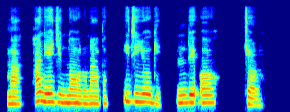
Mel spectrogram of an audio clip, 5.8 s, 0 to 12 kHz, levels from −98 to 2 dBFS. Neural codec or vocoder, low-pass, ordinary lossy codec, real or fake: vocoder, 22.05 kHz, 80 mel bands, WaveNeXt; 9.9 kHz; none; fake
